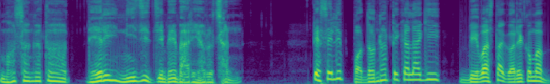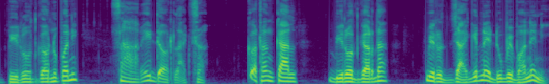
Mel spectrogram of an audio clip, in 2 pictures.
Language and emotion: Nepali, fearful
